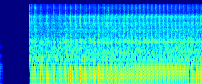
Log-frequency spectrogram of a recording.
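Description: Motorbike engine running with a steady, fast throb. It cuts in abruptly about half a second in.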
